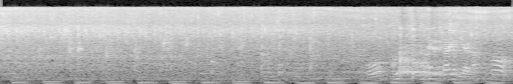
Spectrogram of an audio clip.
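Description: Onions sizzling steadily in hot oil in a kadai, frying.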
